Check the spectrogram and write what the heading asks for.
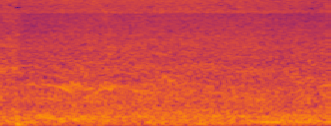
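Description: Busy outdoor theme-park background: faint distant voices over a steady rush of noise.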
